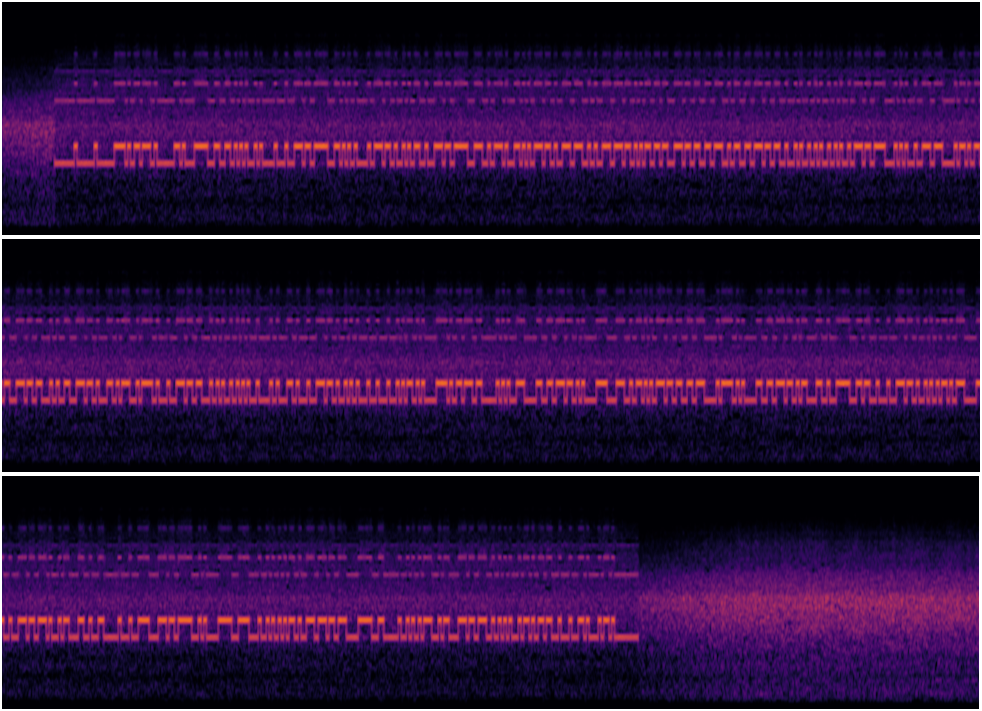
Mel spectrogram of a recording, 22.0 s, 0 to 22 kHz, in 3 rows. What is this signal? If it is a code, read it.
RTTY (50 baud, 450 Hz shift), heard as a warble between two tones, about 1500 Hz centre, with radio static. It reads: GTIYXQ TRK JP TNHR ANA SL INI PFFF OYAMDL CW UZEQ CFYKUQ JQQSX VYMI XONR IMEXI BPTLQ JDMP HBPVQO TXTOJSA MTVJZB NYDLQGD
